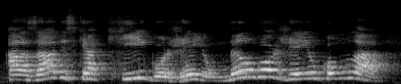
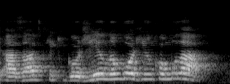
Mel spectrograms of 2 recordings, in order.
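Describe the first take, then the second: First: Slow, lifted stress on que and gorjeiam; emphatic slow reading. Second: Said in the usual way. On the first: Shown as a demonstration. Teacher slowly stressing the line for students. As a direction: lean on gorjeiam to show the exaggeration. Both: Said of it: "Observe aqui o exagero".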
